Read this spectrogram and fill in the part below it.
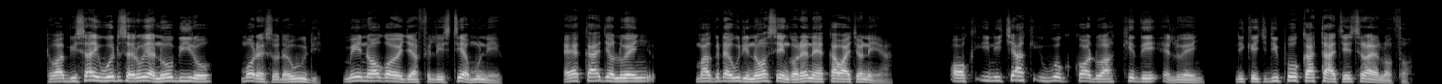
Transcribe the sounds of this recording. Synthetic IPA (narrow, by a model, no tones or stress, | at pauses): tɔwabisaiwods̬ɛɾʊjanobiɾo | mɔɾɛsodaudi | mɪnɔɡɔjɔd͡ʒafɪlɪstɪamunḛɡu | ɛkad͡ʒɔlwɛɲ | maɡdaudinɔsɪŋɡɔɾɛnɛkawat͡ʃɔnɪ̰ja̰ | ɔkinit͡ʃakiwokkɔdwaked̪ɪʔɛlwɛɲ | niket͡ʃdipokatat͡ʃɪsɾaɛlɔt̪ɔ̰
